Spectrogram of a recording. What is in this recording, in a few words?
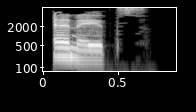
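"annates", British English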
